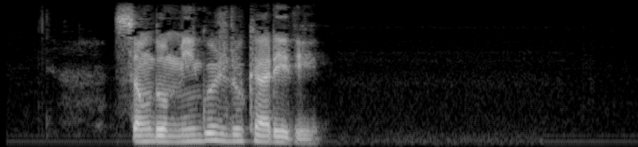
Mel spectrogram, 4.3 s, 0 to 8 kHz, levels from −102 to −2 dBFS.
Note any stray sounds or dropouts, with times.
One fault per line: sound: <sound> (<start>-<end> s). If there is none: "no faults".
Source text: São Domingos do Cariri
no faults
